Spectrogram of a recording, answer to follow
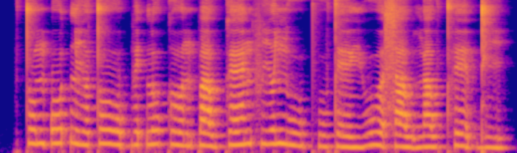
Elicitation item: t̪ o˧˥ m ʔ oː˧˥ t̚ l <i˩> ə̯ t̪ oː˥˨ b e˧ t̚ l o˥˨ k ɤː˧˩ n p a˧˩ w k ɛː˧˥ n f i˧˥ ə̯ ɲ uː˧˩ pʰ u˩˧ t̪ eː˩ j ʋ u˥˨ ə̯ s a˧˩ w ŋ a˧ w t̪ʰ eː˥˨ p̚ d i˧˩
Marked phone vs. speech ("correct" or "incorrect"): correct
